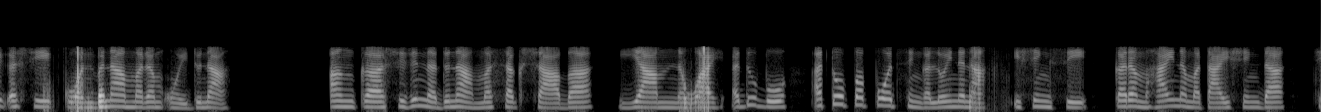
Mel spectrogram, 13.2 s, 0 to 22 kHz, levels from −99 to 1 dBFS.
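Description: Bit errors on an ADPCM link hit at 0.44–1.09 s, 3.84–3.98 s, 6.80–7.13 s (just before "ꯑꯗꯨꯕꯨ ꯑꯇꯣꯞꯄ ꯄꯣꯠꯁꯤꯡꯒ") and 9.7–10.1 s (between "ꯑꯗꯨꯕꯨ ꯑꯇꯣꯞꯄ ꯄꯣꯠꯁꯤꯡꯒ" and "ꯏꯁꯤꯡꯁꯤ ꯀꯔꯝ ꯍꯥꯏꯅ"). Each flipped bit knocks the decoder's step size and predictor off track, so errors at around one percent or more ring on as pops, rough bursts and brief level jumps. These show as spiky waveform excursions and broadband vertical streaks within the narrow telephone band, which fits a 32 kbit/s G.726 ADPCM line.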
